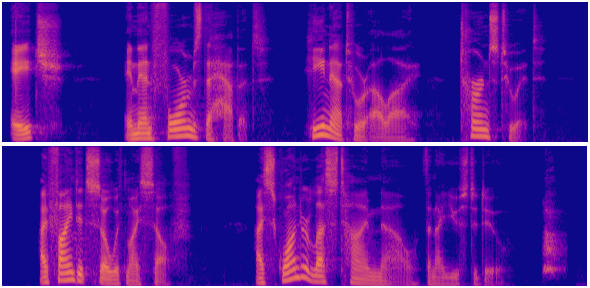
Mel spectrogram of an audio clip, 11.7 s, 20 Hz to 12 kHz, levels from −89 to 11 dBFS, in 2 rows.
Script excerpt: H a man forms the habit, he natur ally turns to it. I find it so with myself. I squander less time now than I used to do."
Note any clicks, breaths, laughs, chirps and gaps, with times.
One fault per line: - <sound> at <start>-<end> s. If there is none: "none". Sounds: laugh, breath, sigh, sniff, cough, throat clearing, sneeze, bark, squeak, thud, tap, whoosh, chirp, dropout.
- bark at 11.3-11.5 s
